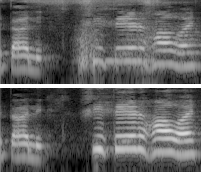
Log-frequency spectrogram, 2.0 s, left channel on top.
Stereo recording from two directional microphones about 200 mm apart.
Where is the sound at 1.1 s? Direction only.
45° right (ahead or behind).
